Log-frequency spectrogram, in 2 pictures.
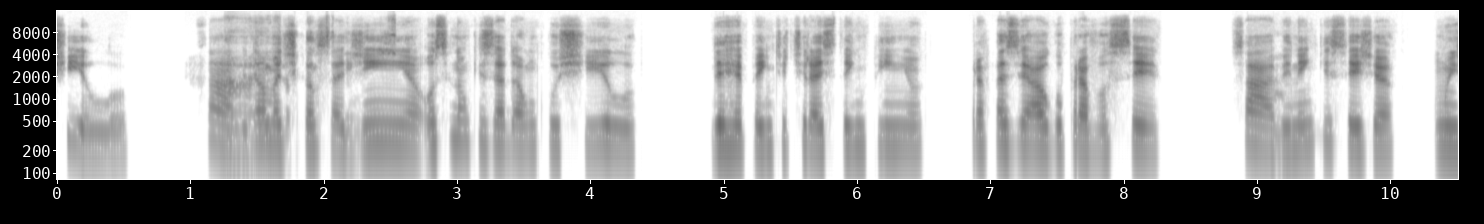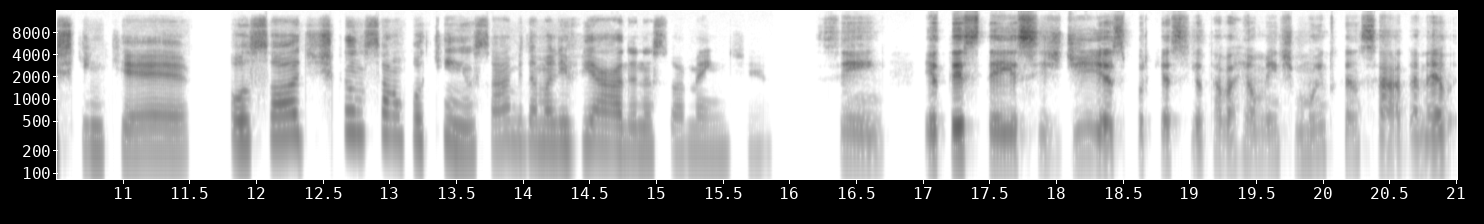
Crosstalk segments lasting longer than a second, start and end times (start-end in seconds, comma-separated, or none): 1.2-2.5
